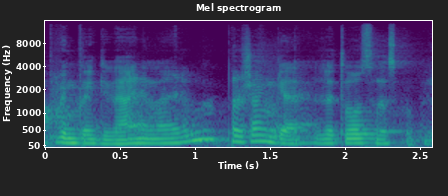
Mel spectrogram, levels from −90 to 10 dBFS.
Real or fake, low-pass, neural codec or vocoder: fake; 14.4 kHz; codec, 44.1 kHz, 2.6 kbps, DAC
